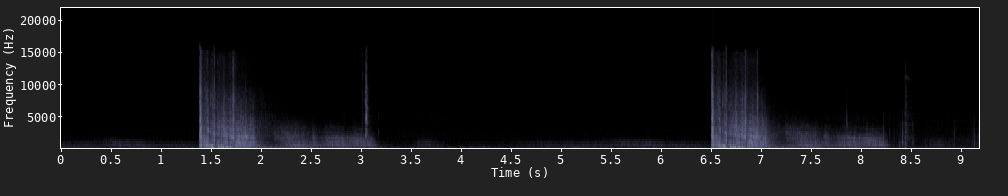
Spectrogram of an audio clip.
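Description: Two shots from a Taurus Raging Bull .44 Magnum revolver, about five seconds apart. Each is a sharp blast followed by about a second and a half of echo dying away.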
